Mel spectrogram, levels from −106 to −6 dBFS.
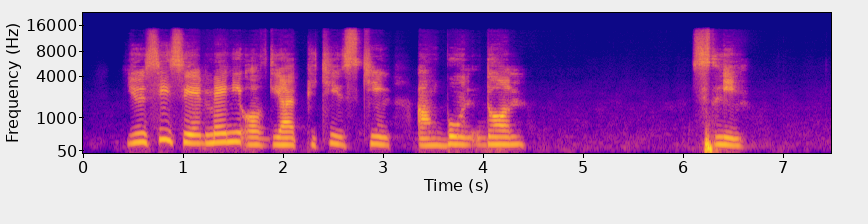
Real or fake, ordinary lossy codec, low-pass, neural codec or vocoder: fake; none; 14.4 kHz; codec, 44.1 kHz, 2.6 kbps, DAC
